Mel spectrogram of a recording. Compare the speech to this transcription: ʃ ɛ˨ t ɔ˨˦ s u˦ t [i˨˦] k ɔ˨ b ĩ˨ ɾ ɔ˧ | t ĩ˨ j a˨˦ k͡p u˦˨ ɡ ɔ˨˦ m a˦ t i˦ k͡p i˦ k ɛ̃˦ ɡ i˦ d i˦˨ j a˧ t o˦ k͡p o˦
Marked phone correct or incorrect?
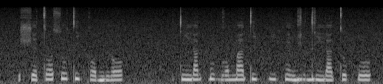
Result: incorrect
